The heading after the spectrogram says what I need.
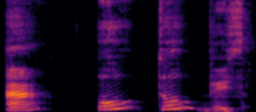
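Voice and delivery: autobus drawn out very slowly; slow teaching word. Shown as a demonstration. A teacher showing the class autobus, very slowly. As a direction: stretch each syllable of autobus. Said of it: "Le son O".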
